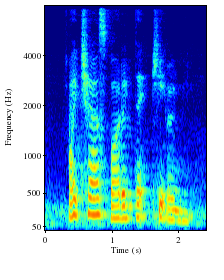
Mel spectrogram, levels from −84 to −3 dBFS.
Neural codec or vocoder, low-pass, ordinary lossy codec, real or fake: codec, 16 kHz, 1 kbps, FunCodec, trained on LibriTTS, 50 frames a second; none; none; fake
